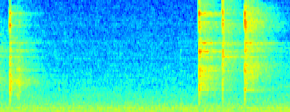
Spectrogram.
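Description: A single light click, then about a second and a half in, three or four quick light clinks of a measuring spoon tapping against the rim of a stainless steel cooking pot.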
